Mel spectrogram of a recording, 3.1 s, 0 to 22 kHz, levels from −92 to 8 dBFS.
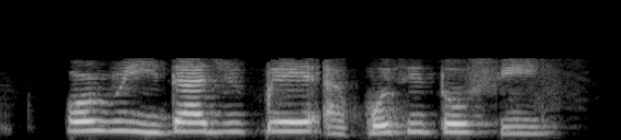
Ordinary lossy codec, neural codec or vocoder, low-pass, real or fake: AAC, 16 kbps; vocoder, 24 kHz, 100 mel bands, Vocos; 7.2 kHz; fake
